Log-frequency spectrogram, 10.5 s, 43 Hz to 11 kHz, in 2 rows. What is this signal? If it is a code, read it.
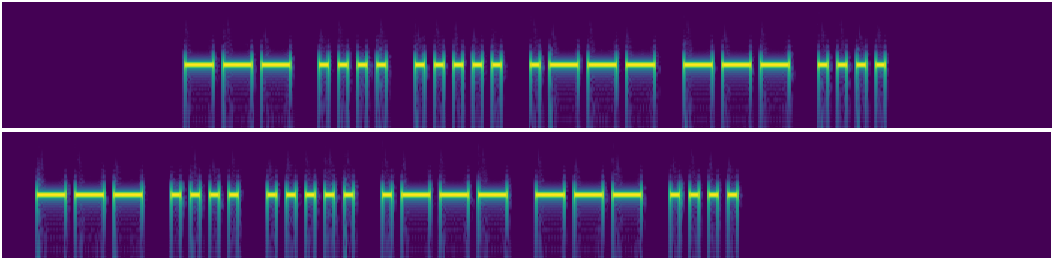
Morse code, heard as a keyed tone, about 25 wpm, 700 Hz. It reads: OH5JOH OH5JOH
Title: DXCC-100 Call Signs - 6 Characters - Repeated 2x - 25wpm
